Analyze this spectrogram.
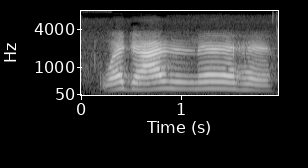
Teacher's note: أحرص على بيان اللام الساكنة الواقعة في وسط كلمة جعلناها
